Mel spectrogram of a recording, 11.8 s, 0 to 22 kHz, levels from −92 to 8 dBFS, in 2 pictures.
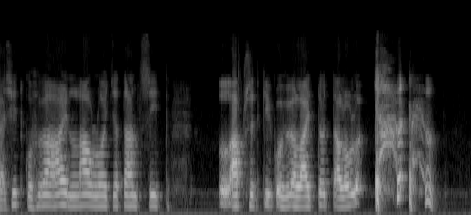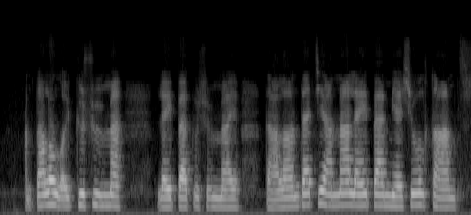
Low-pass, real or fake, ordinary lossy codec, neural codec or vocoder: none; real; none; none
